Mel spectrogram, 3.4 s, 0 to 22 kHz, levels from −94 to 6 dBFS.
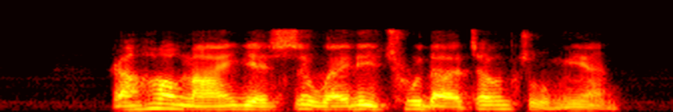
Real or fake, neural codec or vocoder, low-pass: fake; codec, 24 kHz, 3 kbps, HILCodec; 7.2 kHz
